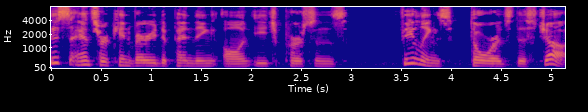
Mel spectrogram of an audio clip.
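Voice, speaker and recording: A man's medium-pitched voice with a dark, mellow tone, ordinary pitch variation and a fairly slow pace. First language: not English. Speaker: tech support youtuber. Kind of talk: tutorial.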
